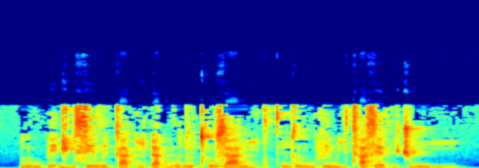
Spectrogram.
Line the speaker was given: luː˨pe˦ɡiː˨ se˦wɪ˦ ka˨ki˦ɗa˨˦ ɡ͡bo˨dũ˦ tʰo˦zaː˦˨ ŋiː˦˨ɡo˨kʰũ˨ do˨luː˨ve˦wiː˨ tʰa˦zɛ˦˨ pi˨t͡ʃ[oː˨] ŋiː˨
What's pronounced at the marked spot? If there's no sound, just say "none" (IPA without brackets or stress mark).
uː˨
